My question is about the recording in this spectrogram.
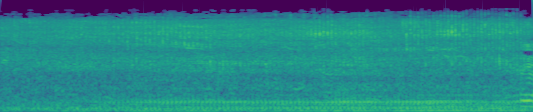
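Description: A motorcycle engine running steadily close by, growing a little louder from about a second in, over a low rumble.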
